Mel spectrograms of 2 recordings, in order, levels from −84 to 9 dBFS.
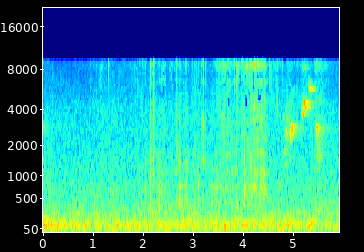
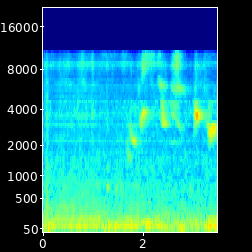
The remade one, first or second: second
